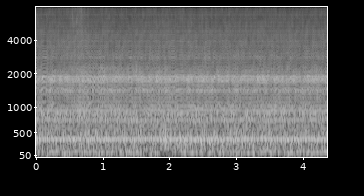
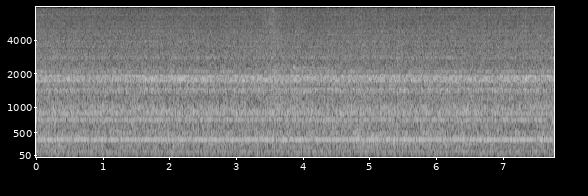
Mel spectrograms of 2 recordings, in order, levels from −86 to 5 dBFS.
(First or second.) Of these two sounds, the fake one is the first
